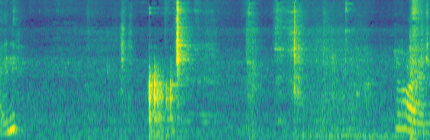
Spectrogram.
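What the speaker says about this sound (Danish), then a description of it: "Så rører jeg lidt rundt i det nu." A spoon scrapes and clinks around a bowl while ingredients are stirred together, with scattered metallic taps and knocks near and fairly loud, and a person talking in between.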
